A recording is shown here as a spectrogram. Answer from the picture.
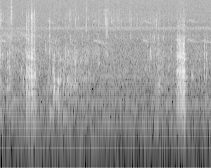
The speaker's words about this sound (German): Am nächsten Morgen mit dem Indianer im Boot. Mit einer Hand rudert er, in der anderen hält er Pfeil und Bogen.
